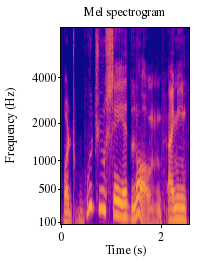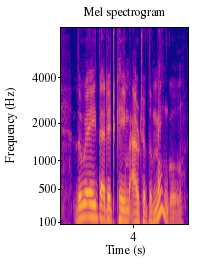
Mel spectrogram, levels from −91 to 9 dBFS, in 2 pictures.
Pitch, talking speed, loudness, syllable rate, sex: 135 Hz, 200 wpm, -15 LUFS, 3.9 syllables/s, male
